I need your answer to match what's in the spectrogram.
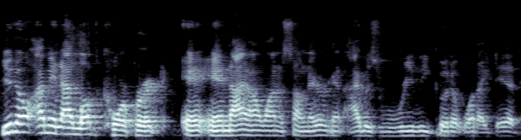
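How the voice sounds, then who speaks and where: A man's voice: mid-range voice, a little fast, mellow. A middle-aged man speaking as a podcast guest, frank and a little sarcastic, often restarting his sentences. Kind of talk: candid conversational interview. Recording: echoey room.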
